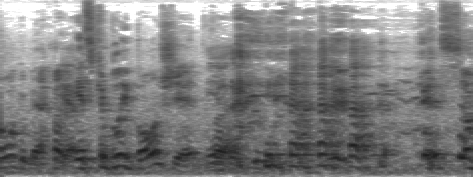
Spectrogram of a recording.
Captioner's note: laughs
